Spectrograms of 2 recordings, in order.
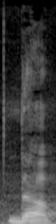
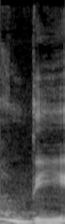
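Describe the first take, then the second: First: The word has a short 'uh' vowel. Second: The word has a long 'ee' vowel. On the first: "जब वो किसी consonant sound से पहले आए, ... तो इसको हम द पढ़ेंगे" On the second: "जब vowel sound से पहले हम द आए तो क्या होगा, दी एज प्रोनाउंस होगा"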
